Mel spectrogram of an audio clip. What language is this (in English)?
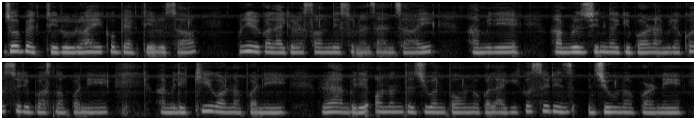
Nepali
